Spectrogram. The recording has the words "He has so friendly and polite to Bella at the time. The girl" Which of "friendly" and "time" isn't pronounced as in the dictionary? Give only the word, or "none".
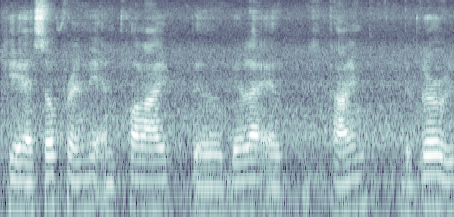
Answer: none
